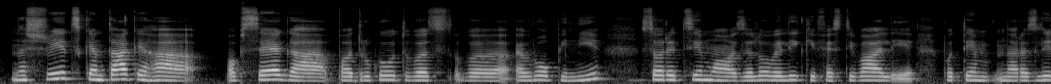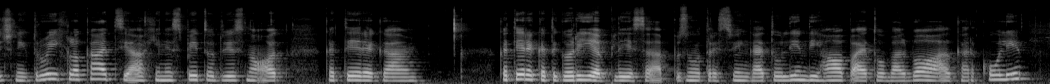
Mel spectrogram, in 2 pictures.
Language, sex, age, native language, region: Slovenian, female, 30-49, Slovenian, Gorica region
